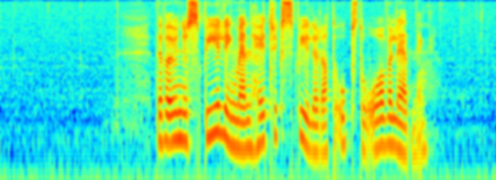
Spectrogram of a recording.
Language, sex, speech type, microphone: Norwegian, female, read, Sennheiser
